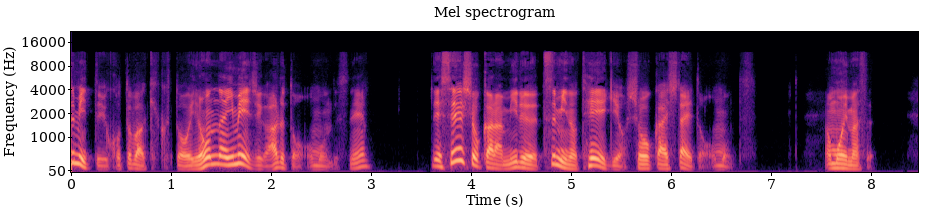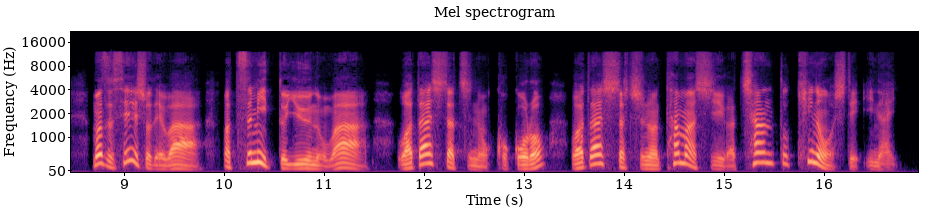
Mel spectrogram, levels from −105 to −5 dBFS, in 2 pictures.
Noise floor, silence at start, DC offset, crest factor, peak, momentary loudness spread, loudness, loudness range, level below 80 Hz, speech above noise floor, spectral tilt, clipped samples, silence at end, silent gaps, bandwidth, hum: -84 dBFS; 0 s; under 0.1%; 18 dB; -10 dBFS; 14 LU; -27 LUFS; 3 LU; -74 dBFS; 57 dB; -5.5 dB/octave; under 0.1%; 0.25 s; none; 12.5 kHz; none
